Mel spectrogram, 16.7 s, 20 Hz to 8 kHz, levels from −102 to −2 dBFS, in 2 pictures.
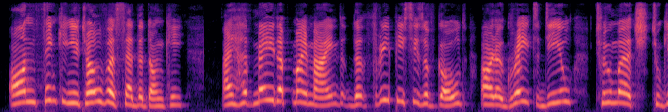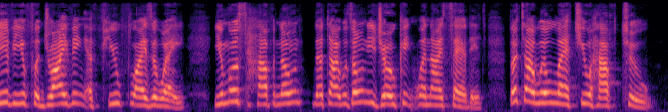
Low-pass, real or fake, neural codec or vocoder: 7.2 kHz; fake; codec, 16 kHz in and 24 kHz out, 2.2 kbps, FireRedTTS-2 codec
